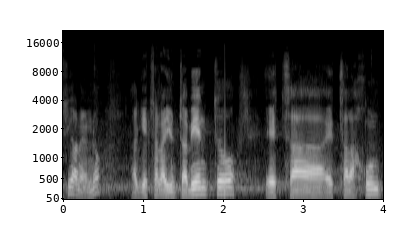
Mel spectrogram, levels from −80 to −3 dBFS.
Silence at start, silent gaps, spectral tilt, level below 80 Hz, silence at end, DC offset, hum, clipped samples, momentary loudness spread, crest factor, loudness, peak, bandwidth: 0 s; none; -6 dB/octave; -66 dBFS; 0 s; under 0.1%; none; under 0.1%; 13 LU; 20 dB; -26 LUFS; -6 dBFS; 14 kHz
